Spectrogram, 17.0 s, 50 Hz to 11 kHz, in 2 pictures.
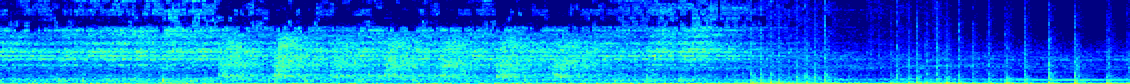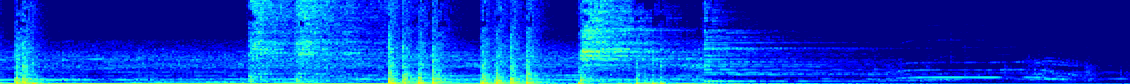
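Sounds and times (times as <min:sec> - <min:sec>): loud cymbal crashes: 0:00.0 - 0:06.4, 0:10.4 - 0:15.2
snare and bass drum hits: 0:11.4 - 0:13.6.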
